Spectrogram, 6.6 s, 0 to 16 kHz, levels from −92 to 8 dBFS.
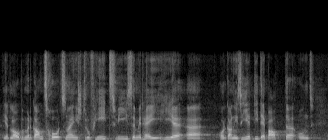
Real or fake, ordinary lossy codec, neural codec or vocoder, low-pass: fake; none; vocoder, 22.05 kHz, 80 mel bands, WaveNeXt; 9.9 kHz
